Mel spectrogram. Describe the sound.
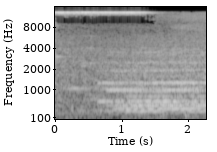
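A locomotive's horn blares as it pulls into the end-of-line station at Colón on the Caribbean side. It is one loud, sustained, steady blast rich in harmonics, heard alone without voices.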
